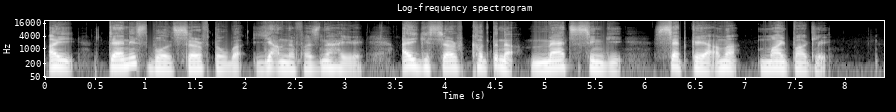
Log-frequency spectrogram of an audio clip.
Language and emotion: Manipuri, happy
